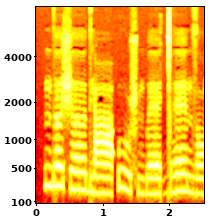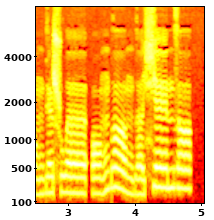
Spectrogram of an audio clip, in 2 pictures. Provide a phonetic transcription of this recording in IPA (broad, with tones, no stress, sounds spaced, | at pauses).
n d ɜ˦ ʃ ɜː˧ d j ɑː˨ ʔ uː˦˨ ʂ m b ɛː˨ ɡ͡ǀ ɛː˧ n z ɔ˨ ŋ ɡ ɛ˨ ʂ w ɜː˨ ʔ ɔ˨ ŋ ɡ ʌː˦˨ ŋ ɡ ɜ˨ ɕ ɛː˦ n z ʌ˦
